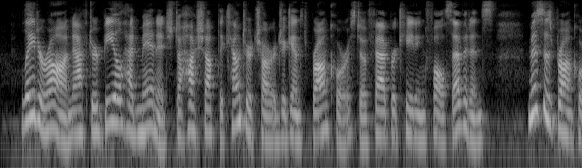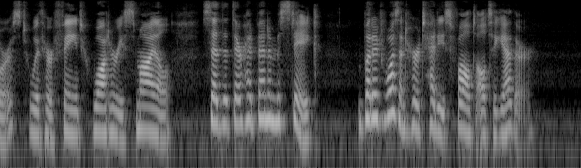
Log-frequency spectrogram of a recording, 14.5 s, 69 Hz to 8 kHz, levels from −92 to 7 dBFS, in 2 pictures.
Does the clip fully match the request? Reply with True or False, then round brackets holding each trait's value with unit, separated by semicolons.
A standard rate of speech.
True (160 wpm)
